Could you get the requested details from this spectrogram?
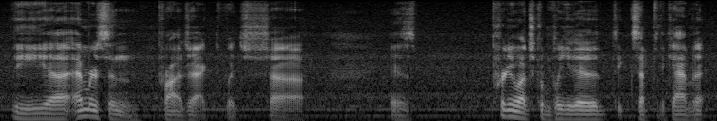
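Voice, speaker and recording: A low male voice comes through with a little hiss or hum. He's a radio repair video host, casually rambling and thinking aloud in salty, informal language as he examines equipment hands-on.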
